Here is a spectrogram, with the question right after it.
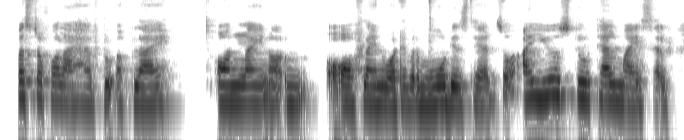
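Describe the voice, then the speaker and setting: A woman with an Indian accent and a medium pitch speaks in a dark, mellow tone with fairly even intonation. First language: Hindi. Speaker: English teacher on video channel. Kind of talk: tutorial. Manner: halting.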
